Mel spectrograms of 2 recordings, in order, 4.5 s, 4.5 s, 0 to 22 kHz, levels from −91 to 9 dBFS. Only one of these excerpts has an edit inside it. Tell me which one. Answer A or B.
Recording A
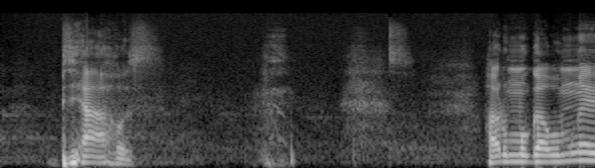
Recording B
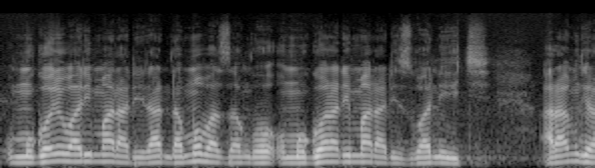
A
